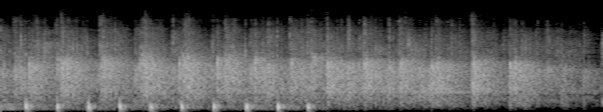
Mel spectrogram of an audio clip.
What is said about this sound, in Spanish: Denle un fuerte aplauso al Señor, hermano y hermana.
